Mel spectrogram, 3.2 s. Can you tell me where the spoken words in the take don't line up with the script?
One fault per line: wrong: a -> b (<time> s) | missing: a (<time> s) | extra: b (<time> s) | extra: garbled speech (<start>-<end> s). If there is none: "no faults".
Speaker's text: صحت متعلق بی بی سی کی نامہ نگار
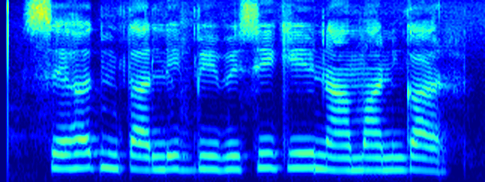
no faults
